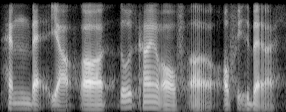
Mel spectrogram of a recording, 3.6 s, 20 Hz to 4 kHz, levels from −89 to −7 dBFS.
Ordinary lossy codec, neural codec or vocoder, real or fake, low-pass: none; codec, 16 kHz in and 24 kHz out, 0.9 kbps, LongCat-Audio-Codec, four codebook decoder; fake; 3.6 kHz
